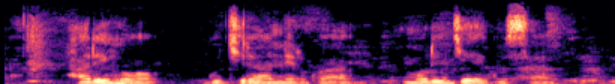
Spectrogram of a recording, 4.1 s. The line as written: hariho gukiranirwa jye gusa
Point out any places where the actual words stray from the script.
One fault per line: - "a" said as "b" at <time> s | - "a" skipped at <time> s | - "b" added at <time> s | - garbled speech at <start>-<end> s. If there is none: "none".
- "muri" added at 2.7 s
